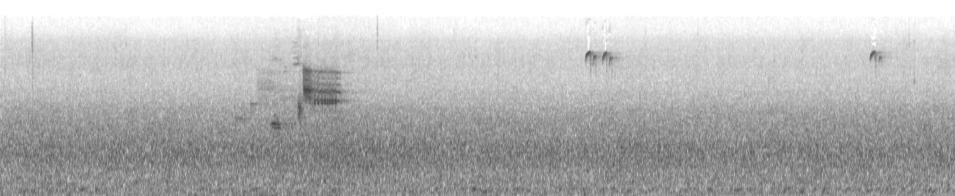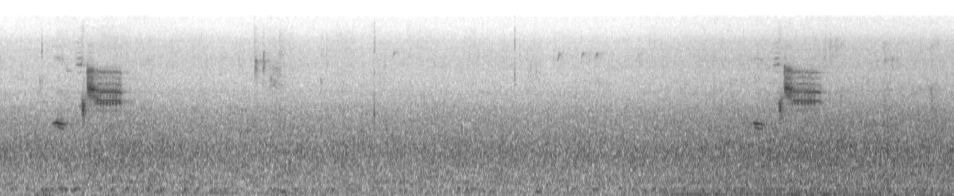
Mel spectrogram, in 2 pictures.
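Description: A songbird repeats the same short phrase three times, about every nine seconds, with a few brief high chirps in between. Under it runs the steady rush of a flowing creek.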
